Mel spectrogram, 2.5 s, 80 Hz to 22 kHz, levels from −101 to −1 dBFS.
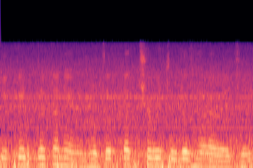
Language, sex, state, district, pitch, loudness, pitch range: Bengali, male, West Bengal, North 24 Parganas, 165 Hz, -15 LUFS, 150-175 Hz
